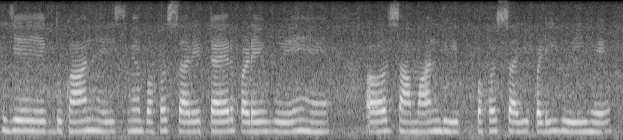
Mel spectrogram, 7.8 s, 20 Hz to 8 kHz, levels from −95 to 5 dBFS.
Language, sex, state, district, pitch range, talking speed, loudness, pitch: Hindi, female, Uttar Pradesh, Lucknow, 205-220 Hz, 145 wpm, -15 LUFS, 210 Hz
